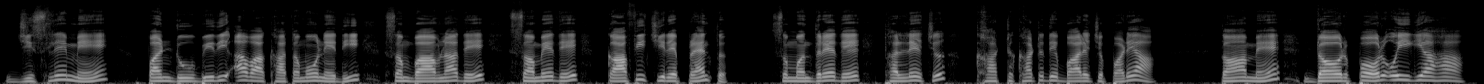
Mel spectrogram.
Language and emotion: Dogri, surprised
